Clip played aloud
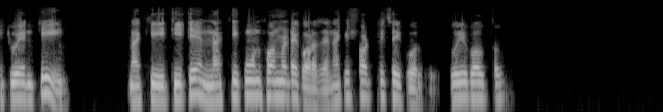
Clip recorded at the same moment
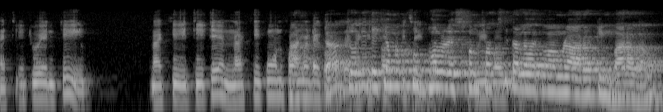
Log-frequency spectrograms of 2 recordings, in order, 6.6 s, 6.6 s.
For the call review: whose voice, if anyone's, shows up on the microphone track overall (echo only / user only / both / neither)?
both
